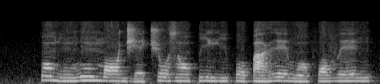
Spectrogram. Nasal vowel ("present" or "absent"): present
